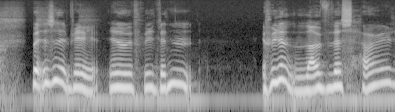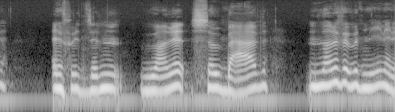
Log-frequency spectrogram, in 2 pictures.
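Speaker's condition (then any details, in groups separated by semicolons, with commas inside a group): Oral cancer, partial glossectomy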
